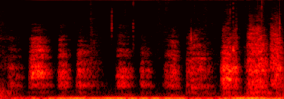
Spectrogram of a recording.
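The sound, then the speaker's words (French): A dog named La Truffe sniffs a dish of food and pants in quick, rhythmic bursts of breathy huffs, repeated steadily over a couple of seconds with no one speaking. “il vient faire quelque chose de précis. Renifler le plat.”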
